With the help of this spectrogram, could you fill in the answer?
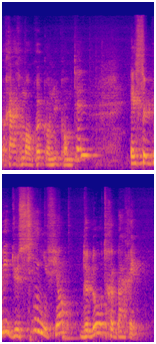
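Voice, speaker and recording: Very slow speech from a man amid noticeable background noise and audible room echo. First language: not French (speaking French). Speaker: psychoanalyst speaker at a conference. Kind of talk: conference talk. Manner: halting, with many hesitations.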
